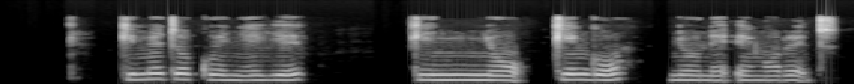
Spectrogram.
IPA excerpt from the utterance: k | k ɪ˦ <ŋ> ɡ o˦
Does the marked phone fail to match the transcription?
no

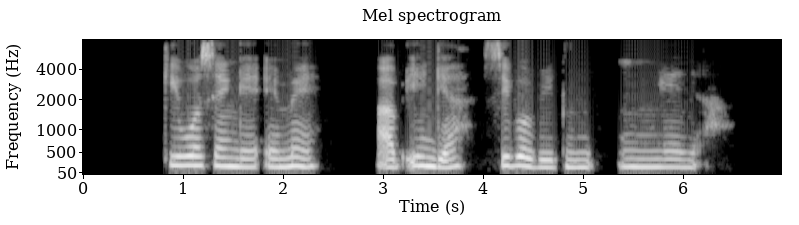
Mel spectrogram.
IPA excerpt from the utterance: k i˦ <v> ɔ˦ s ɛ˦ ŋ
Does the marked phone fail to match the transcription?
yes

